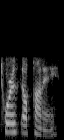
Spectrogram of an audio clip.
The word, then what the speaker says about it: Torres del Paine: you say is amazing so it's torres del paine how do we pronounce this the National Park is torres del Pawnee okay and it means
